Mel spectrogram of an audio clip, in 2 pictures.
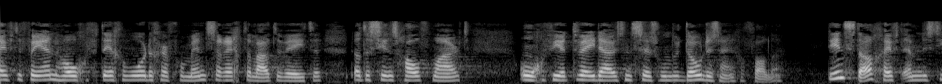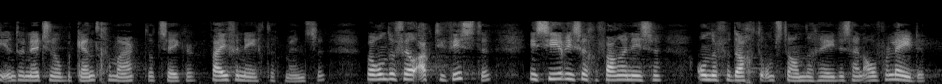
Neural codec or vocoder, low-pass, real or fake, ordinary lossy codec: none; none; real; none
